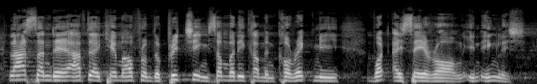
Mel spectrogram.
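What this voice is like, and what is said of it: Thai-accented English. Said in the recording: “God used a Thai man to preach the gospel here ... thank God for my accent so that you have to listen carefully”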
